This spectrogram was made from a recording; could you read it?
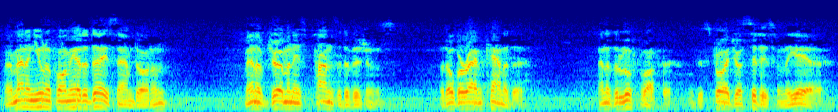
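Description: An actor playing a stern, solemn narrator who addresses a doomed prisoner in a 1940s radio drama. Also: male voice, on the low side, lively intonation, moderate pace, lightly acted. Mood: grim, urgent. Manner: solemn, dramatic, rhetorical delivery. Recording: tinny, noisy 1940s radio broadcast.

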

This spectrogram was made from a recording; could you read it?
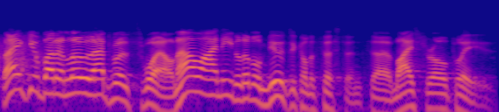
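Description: A man's voice: fairly high pitch, sing-song, moderate pace, slight background noise. An American man announcing in an emphatic, polished, declamatory 1940s radio commercial style. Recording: tinny old radio recording with music.

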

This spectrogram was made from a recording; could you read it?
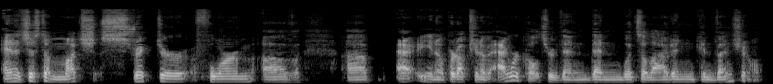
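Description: A man speaking as a guest expert in a candid interview, halting and repeating words as he insistently makes his points. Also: mid-range voice, steady tone, slightly rough, low-quality recording. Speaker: guest expert on organic food.

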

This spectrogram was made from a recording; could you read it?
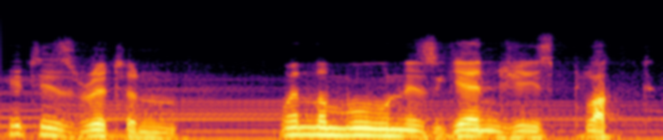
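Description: An actor playing a pious, stern old father, solemn and anguished, with a husky voice in a radio drama. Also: mid-range voice, takes it slowly, soft background music, close to an everyday voice. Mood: solemn, reproving. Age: older. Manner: solemn, scripture-quoting, anguished. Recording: dull, muffled old radio recording.

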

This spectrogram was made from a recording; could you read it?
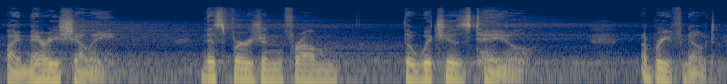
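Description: Man playing a slow, sinister horror host in cavernous reverb. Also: mid-range voice, close to an everyday voice. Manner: theatrical, hushed, dramatic pauses, florid. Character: sinister, courtly male horror host savoring terror and darkness. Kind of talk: scripted theatrical horror anthology introduction. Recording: cavernous reverberant hall effect.

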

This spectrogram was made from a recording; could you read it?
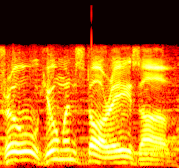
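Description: A man's voice: mid-range voice, very animated, a little slow. A man delivering a dramatic introduction as a 1940s radio show announcer. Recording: dull vintage radio, loud music behind. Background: loud orchestral music with strings.

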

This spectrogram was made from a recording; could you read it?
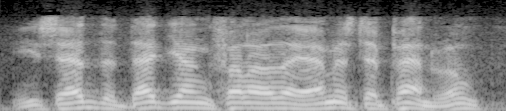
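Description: Dutiful male police sergeant, voiced by an actor, firm, mid-pitched, old-time radio thriller, lo-fi. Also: moderate pace, husky, close to an everyday voice. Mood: reporting, persistent. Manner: deferential but firm. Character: persistent, dutiful male police sergeant reporting to his boss. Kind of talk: 1940s radio suspense acting. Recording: dull 1940s radio recording.

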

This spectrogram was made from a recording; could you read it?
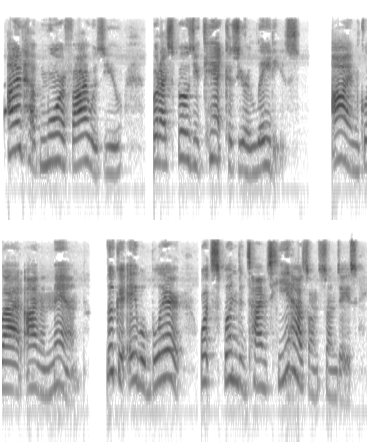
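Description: Female narrator as a small boy, high-ish husky voice, childish slang, frank, earnest, mischievous, storybook reading. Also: unhurried, sharp tone, exaggerated voice, low-quality recording. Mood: despondent, pondering. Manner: childish grammar and slang, plaintive reasoning. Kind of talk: storybook character dialogue.

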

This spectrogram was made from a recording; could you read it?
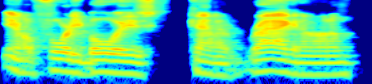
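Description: Male coach guest, laid-back storyteller, lowish voice. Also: moderate pace, vocal fry. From United States. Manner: relaxed, easygoing storyteller. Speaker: high school football coach, guest. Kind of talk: casual storytelling in interview.

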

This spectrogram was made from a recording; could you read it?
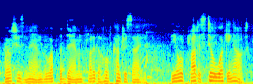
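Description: An actor playing a calm, composed male gentleman sleuth who speaks in a measured way, in 1930s radio drama. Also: lowish voice, close to an everyday voice. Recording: muffled old radio with loud noise.

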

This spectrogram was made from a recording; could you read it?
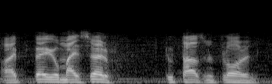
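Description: An actor playing a gruff, businesslike Dutch sea captain in a radio drama, with clipped, foreign-sounding phrasing. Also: male voice, on the low side, fairly even intonation, moderate pace, natural voice. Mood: blunt, businesslike. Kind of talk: 1940s radio drama acting. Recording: muffled vintage radio, faint music.

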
